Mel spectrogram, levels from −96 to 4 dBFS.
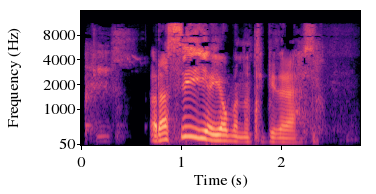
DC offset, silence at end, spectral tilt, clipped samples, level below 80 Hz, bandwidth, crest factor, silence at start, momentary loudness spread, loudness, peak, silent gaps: under 0.1%; 0.4 s; -3 dB/octave; under 0.1%; -62 dBFS; 12 kHz; 18 dB; 0.05 s; 22 LU; -16 LUFS; 0 dBFS; none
